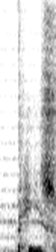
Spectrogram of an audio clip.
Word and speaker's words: Peace: I'm going to assume that it's supposed to be pronounced Peace, because I feel like Piss would be a little silly.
